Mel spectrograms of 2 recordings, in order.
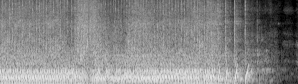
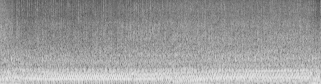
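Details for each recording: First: Old VW Beetle engine sat about two years, on a start stand, fuel squirted in by bottle: cranks, catches briefly with rough uneven roar, then dies within seconds; not enough fuel. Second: Classic VW Beetle flat-four that sat for two years, running on a start stand after priming with gas from a squirt bottle. Steady, even chuff with a brief rev blip and no misfires or knocking; the engine runs healthy.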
